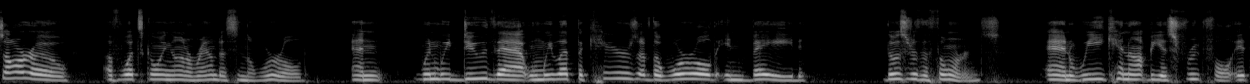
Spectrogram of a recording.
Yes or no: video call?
no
